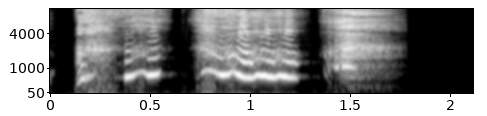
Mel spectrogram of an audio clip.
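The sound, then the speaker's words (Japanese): Three loud bursts of wailing sobs from a man, with wavering pitch, crying uncontrollably like a baby, each burst separated by short gasping pauses and no words. “うわぁ、この豚、赤ちゃんみたいに泣きじゃくり出したわよ。”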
